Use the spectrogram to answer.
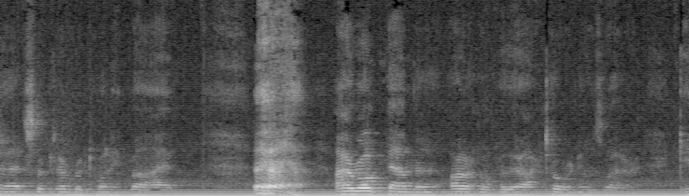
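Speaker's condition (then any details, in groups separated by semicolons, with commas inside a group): ALS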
